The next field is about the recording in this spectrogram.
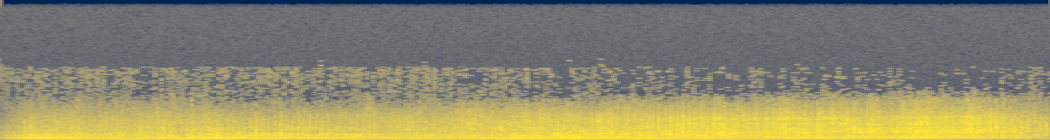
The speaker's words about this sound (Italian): Gli elicotteri della Nato sorvolano continuamente le città, soprattutto la sera.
